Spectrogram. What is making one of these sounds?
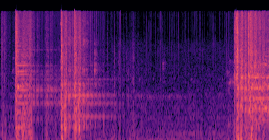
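A metal frying pan clangs as it strikes someone.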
